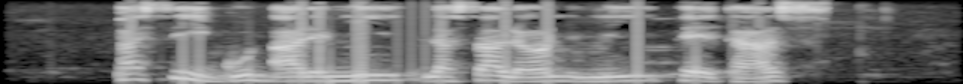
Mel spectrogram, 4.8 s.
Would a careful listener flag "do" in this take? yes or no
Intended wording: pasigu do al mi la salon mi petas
yes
